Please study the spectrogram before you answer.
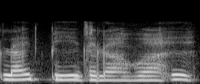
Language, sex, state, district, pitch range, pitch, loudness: Hindi, female, Arunachal Pradesh, Lower Dibang Valley, 195-220 Hz, 210 Hz, -14 LUFS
